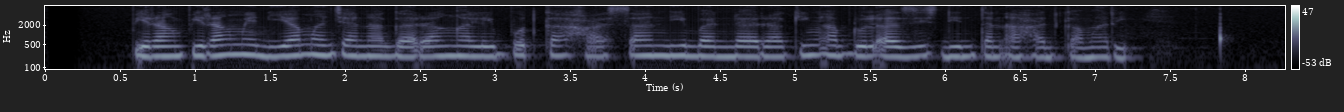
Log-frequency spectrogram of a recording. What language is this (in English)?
Sundanese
